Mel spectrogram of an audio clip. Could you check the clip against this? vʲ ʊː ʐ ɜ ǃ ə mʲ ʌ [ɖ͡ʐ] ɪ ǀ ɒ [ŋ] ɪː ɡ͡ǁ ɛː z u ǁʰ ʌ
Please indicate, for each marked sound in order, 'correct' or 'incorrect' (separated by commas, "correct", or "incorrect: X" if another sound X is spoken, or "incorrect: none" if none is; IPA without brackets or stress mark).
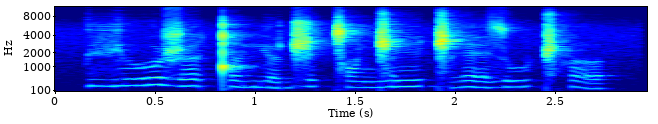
correct, incorrect: ŋ͡ǁ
